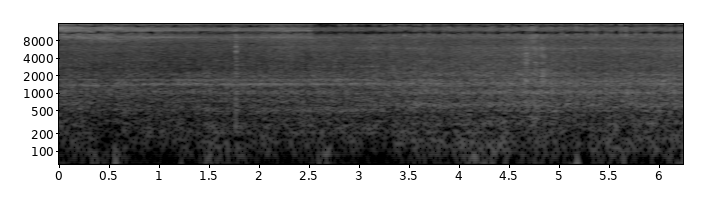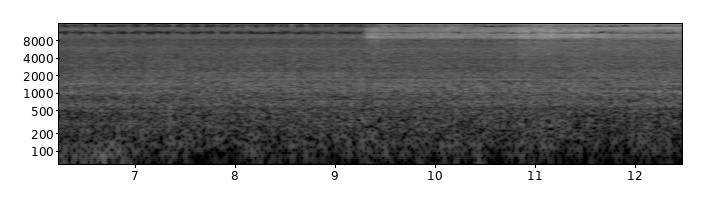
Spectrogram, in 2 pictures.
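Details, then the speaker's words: GM 3.8 liter (3800) engine after water pump replacement, warming toward operating temperature, getting a little warm: smooth, even, steady idle with no misses, knocks or ticks; no misfire, no head gasket needed. "pipe sounds good. It's got no misfire. I think this is a home run. No head gasket needed."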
